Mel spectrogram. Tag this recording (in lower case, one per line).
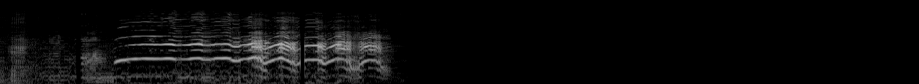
whinny
horse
